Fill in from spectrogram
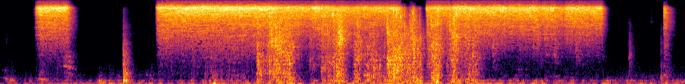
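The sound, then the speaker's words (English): Cooking spray hisses from an aerosol can onto a baking pan for fries in a short burst, a brief pause, then one long steady spray of several seconds, loud, with no talking. “First, we're going to take the pan and spray it with pan.”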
